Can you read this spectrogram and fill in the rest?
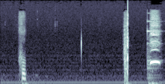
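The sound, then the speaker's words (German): A few short, clipped electronic blips with gaps between them, ending in a brief hooting, cuckoo-like tone that cuts off abruptly: a cuckoo warning tone being previewed, and cut short, while alert tones are selected in a settings menu. “Ich gehe mal meinen Kuckuck wieder ein.”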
